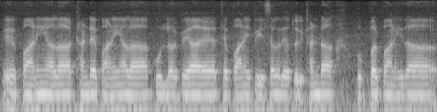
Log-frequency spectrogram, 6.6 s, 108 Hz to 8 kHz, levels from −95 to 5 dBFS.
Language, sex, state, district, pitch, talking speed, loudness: Punjabi, male, Punjab, Kapurthala, 105 Hz, 175 wpm, -16 LUFS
